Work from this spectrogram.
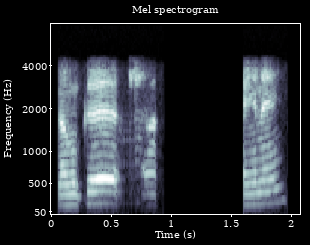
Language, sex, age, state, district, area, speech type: Malayalam, male, 18-30, Kerala, Malappuram, rural, conversation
